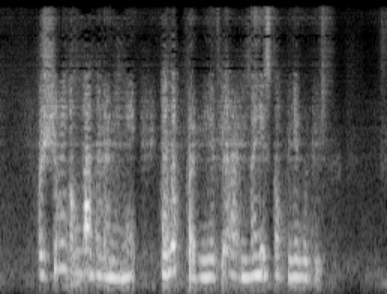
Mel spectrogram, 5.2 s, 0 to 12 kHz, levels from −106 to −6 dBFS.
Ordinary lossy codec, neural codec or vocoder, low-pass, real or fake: AAC, 48 kbps; codec, 44.1 kHz, 0.9 kbps, DAC; 10.8 kHz; fake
